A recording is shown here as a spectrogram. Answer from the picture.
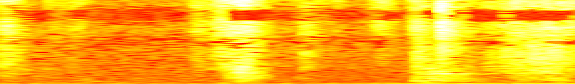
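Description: Near silence: room tone with two faint, brief rustles of rope being handled, about a second in and near the end, as a double bowline is pulled tight.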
